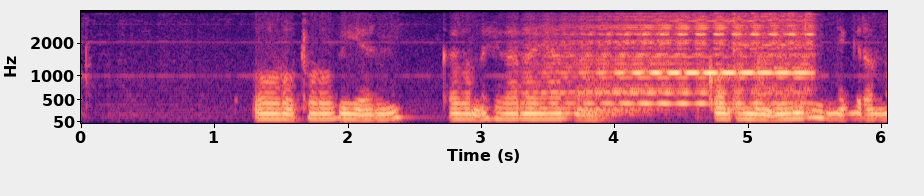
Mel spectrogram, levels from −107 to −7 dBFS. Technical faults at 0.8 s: none

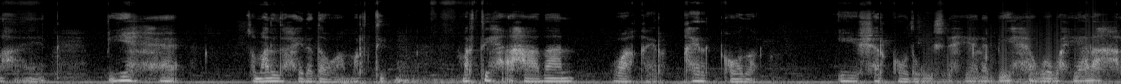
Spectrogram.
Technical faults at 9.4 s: block size mismatch (truncated)

